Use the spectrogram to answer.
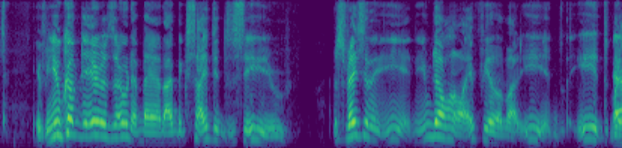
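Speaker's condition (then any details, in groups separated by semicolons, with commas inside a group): Cerebral palsy; cerebral palsy, wheelchair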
